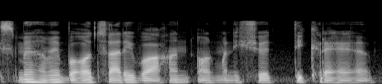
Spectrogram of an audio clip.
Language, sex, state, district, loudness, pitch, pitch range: Hindi, male, Assam, Kamrup Metropolitan, -16 LUFS, 95 Hz, 95-105 Hz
